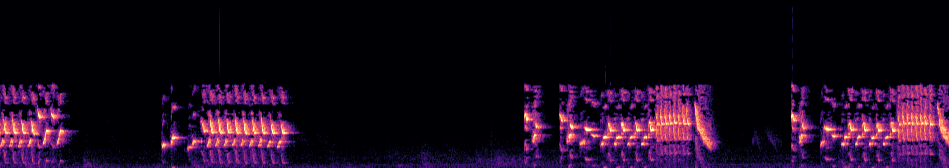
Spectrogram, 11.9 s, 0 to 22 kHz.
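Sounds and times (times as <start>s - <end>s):
canary song tutor recording: 0.0s - 4.6s, 6.5s - 11.8s.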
